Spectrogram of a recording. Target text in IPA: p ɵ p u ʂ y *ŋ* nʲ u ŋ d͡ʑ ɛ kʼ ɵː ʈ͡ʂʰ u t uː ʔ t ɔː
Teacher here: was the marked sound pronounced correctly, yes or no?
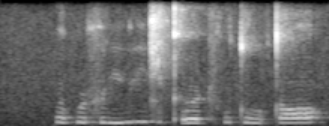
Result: yes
